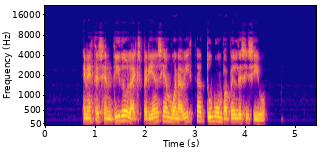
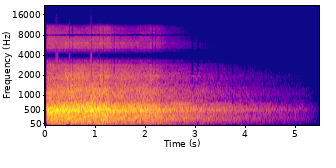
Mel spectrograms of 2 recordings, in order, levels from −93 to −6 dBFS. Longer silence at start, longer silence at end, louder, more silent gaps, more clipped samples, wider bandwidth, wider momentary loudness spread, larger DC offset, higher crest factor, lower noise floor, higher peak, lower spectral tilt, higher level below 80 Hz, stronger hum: first, 0.75 s vs 0 s; second, 1.05 s vs 1.9 s; about the same, -15 LUFS vs -13 LUFS; neither; neither; second, 7.8 kHz vs 11.5 kHz; second, 5 LU vs 22 LU; neither; about the same, 16 dB vs 16 dB; first, -78 dBFS vs -61 dBFS; about the same, 0 dBFS vs 0 dBFS; second, -5 dB/octave vs -6.5 dB/octave; second, -54 dBFS vs -46 dBFS; neither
